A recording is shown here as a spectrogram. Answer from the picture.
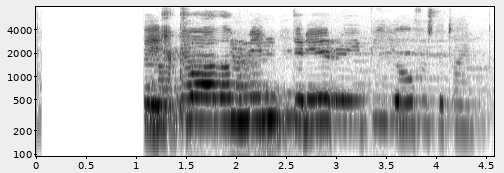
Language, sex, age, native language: Icelandic, male, 11, Icelandic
